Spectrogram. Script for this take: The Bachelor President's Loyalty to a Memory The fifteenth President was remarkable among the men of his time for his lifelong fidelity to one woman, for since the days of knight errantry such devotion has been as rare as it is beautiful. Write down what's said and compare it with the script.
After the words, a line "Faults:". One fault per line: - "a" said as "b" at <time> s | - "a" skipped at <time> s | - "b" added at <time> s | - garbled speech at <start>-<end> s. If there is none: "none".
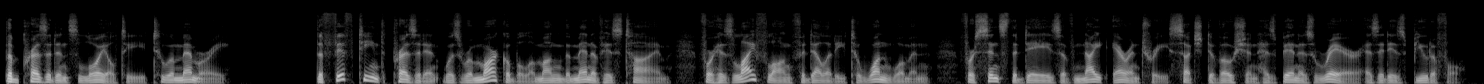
The President's Loyalty to a Memory The fifteenth President was remarkable among the men of his time for his lifelong fidelity to one woman, for since the days of knight errantry such devotion has been as rare as it is beautiful.
Faults:
- "Bachelor" skipped at 0.1 s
